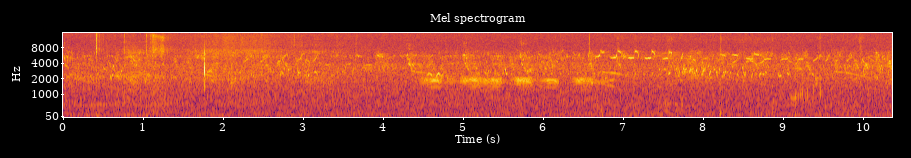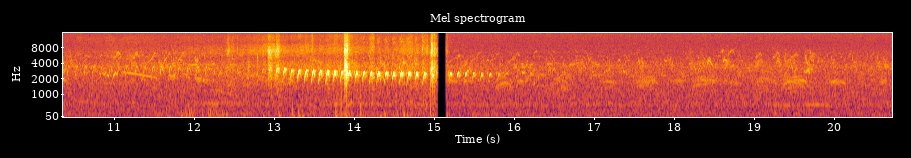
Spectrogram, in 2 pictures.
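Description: Faint birdsong: small birds chirping, with a short run of repeated notes about a quarter of the way in. A louder fast trill lasts about three seconds a little past the middle, falling slightly in pitch.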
